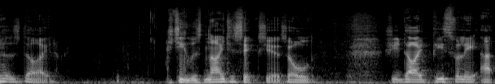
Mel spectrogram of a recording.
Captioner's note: gulping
